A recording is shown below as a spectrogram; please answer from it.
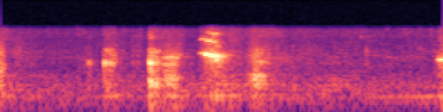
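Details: Newborn Labrador Retriever puppies from a litter of thirteen, short squeaky whimpers and mewing cries in scattered bursts, one rising squeal standing out, indoors and otherwise quiet.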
